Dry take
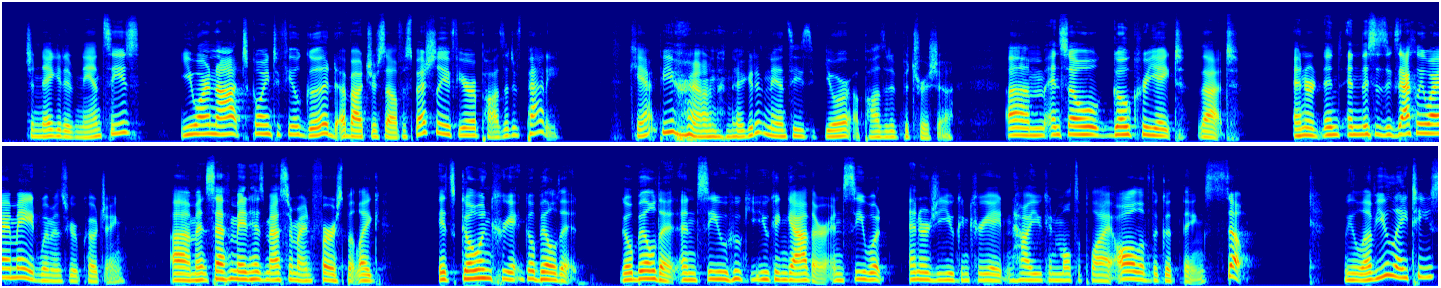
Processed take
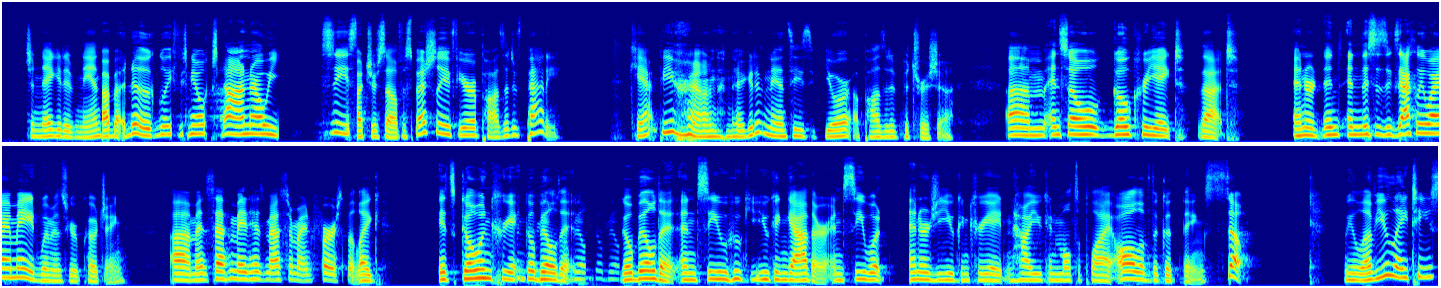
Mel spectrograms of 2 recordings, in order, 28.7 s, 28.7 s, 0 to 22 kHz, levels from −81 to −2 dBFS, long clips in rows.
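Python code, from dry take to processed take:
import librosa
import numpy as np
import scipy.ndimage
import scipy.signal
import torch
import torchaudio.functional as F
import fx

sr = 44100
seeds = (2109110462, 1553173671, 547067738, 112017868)

y = fx.bandpass_edges(x, sr, low_hz=fx.line((16.08, 240.0), (17.85, 380.0)), high_hz=2800.0, at=(16.08, 17.85), fade=0.02)
y = fx.echo_throw(y, sr, start_s=19.17, length_s=0.68, ms=340, feedback_pct=35, wet_db=-15.5)
y = fx.edit(y, sr, fx.reverse_span(start_s=1.0, length_s=2.55), tone=tone)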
